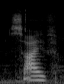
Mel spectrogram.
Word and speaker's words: Sadhbh: Sadhbh. Sadhbh?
